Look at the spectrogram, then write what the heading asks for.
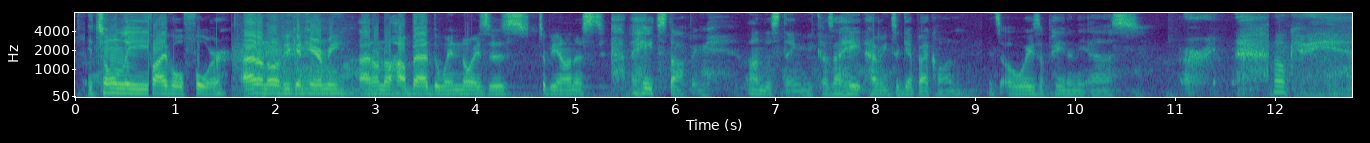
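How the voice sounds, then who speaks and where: Over noticeable background noise, a man talks at a moderate pace and a medium pitch with fairly even intonation. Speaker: outdoor vlogger. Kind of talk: casual vlog narration. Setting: outdoors riding an electric unicycle. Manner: loud.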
